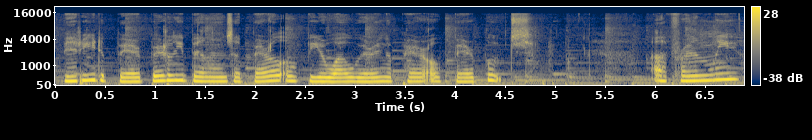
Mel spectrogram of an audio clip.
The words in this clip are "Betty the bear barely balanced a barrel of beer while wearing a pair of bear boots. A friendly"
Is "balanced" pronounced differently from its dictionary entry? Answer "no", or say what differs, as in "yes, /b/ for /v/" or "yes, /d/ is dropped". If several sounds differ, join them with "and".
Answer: yes, /t/ is dropped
